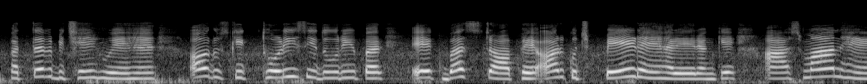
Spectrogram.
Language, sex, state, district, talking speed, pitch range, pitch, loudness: Hindi, female, Maharashtra, Pune, 150 wpm, 270-325 Hz, 295 Hz, -13 LUFS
